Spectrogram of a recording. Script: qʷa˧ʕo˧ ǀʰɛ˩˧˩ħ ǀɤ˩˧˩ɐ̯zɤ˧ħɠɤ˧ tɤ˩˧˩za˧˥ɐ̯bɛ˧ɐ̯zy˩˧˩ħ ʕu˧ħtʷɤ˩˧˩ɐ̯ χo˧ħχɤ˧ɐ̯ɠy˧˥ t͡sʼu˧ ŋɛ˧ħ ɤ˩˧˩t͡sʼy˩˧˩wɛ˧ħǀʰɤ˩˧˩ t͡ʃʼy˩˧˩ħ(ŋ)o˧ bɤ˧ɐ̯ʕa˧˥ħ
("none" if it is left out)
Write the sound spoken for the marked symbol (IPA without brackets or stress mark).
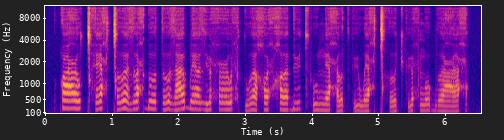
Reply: ŋ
